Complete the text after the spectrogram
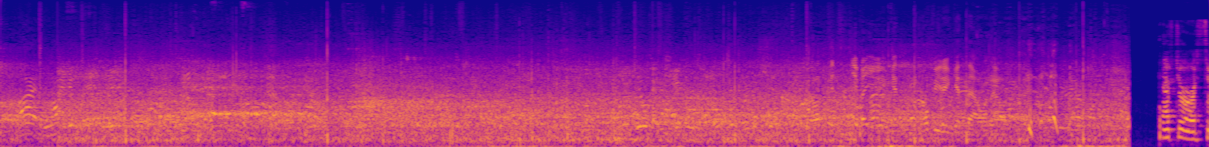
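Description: Young men chatter and shout in a large echoing gym.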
